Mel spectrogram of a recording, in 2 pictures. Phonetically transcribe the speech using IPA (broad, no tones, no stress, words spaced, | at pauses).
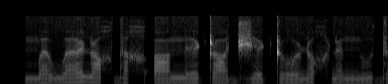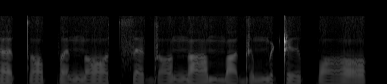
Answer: mɐwɐ ɳɒχdɐχʔɒ n̪ɘ ʈɒd͡ʒɘ ʈo ɳoχɳən̪udɐ t̪ɔpɐn̪ɔ t͡sɐdɔn̪ɒ mɒdəməʈɘ pɔ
